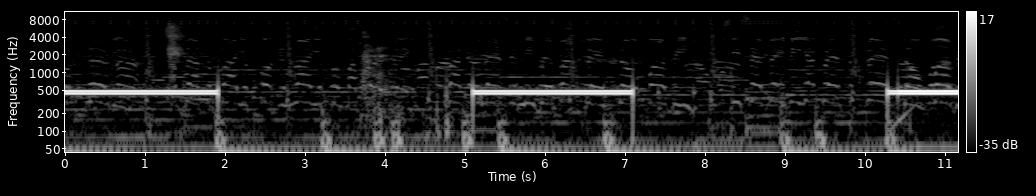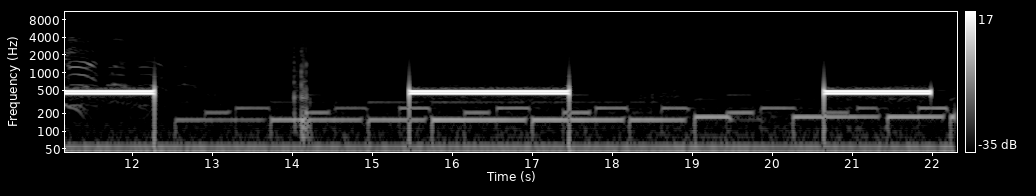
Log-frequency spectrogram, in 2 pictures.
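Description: Ringback tone on an outgoing phone call that goes unanswered: five long, steady, evenly spaced tone bursts with silent gaps, sounding over background music.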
